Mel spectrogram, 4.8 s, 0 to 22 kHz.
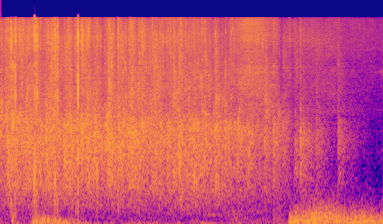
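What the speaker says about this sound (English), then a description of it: "How about a round of applause for TAMEST?" Audience applause at a TAMEST 2020 conference on research and commercialization in Texas, steady clapping from a seated crowd that thins and fades, then a louder low rumble of room noise takes over near the end.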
